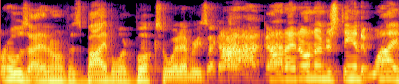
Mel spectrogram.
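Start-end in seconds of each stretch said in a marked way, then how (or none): 2.2-4.0 mock fed-up, frustrated, exasperated outcry. Retelling a man throwing his books in frustration: imitating Chuck Smith, frustrated. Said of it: "he gets really frustrated".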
